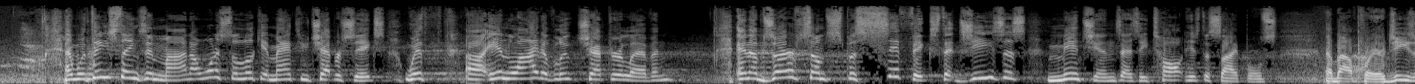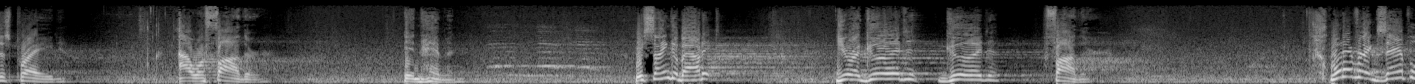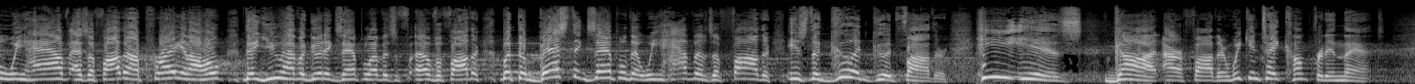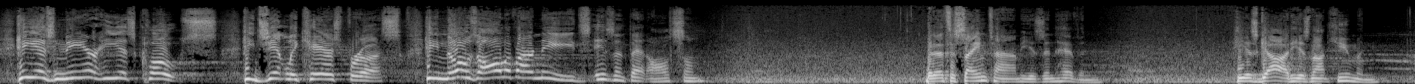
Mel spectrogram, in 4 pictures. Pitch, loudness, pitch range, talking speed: 225 Hz, -16 LUFS, 175-260 Hz, 145 wpm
